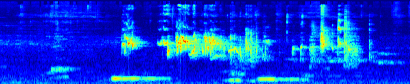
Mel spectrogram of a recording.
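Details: Budgerigars, described as happy parakeets, chirping cheerfully: scattered warbled chirps and chattering notes from about one second onward, with a few lower tonal notes beneath.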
